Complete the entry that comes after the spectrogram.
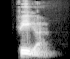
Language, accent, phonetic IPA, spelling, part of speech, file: Catalan, Valencia, [ˈfi.ɣa], figa, noun, LL-Q7026 (cat)-figa.wav
- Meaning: 1. fig 2. cunt; pussy (the vulva)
